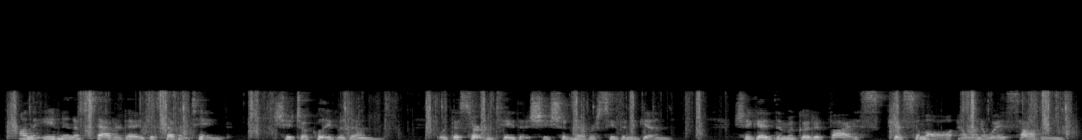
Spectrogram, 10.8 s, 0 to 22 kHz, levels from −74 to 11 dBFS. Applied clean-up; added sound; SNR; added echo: none; Scissors; 12 dB; none.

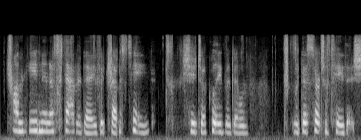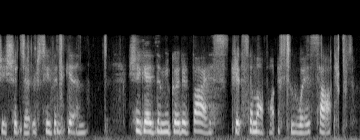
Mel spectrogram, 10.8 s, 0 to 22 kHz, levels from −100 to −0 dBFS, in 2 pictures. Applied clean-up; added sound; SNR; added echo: neural diffusion model UNIVERSE++.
